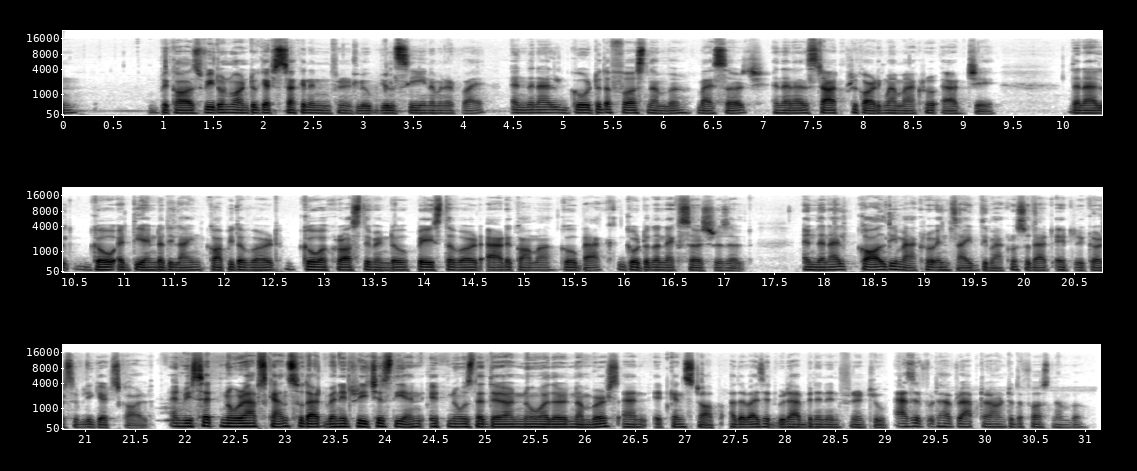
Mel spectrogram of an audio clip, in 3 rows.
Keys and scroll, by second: 0.0-1.2 typing, 1.8 ctrl+h, 3.2-4.7 typing, 5.5 Escape, 7.2-8.2 typing, 10.0-13.5 typing, 12.2 ctrl+l, 16.2 ctrl+h, 18.0 shift+2, 20.4 q, 22.2 shift+2, 22.7 j, 24.1 ctrl+l, 25.1-31.1 typing.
